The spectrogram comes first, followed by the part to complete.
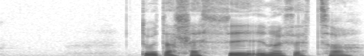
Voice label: "llethu", Welsh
